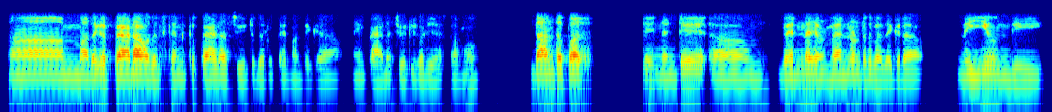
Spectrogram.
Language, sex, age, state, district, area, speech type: Telugu, male, 30-45, Andhra Pradesh, Krishna, urban, conversation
